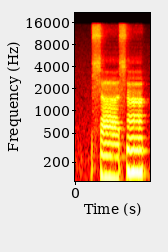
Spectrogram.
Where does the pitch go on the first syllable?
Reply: low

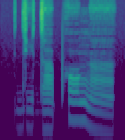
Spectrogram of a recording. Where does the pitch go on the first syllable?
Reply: low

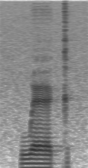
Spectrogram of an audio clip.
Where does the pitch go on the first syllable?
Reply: low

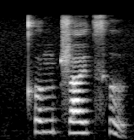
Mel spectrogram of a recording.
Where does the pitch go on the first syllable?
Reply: high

